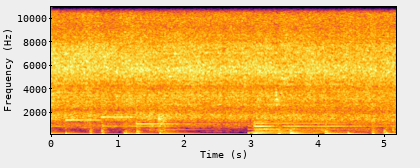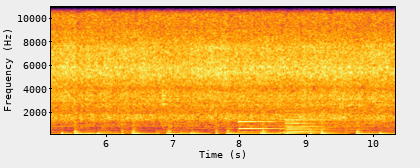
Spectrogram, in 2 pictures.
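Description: Dried chillies with garlic and onion sizzling in hot oil in a wok, stirred with a spatula that scrapes the pan. Background music with held notes plays throughout.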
